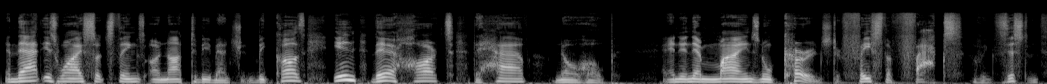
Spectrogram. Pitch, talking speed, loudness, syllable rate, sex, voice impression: 115 Hz, 180 wpm, -20 LUFS, 4.5 syllables/s, male, very masculine, gender-neutral, slightly powerful, slightly hard, cool, mature, slightly unique, wild, slightly lively, slightly strict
